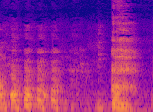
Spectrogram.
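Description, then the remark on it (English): A run of four or five short, rough coughs in quick succession, moderately loud, followed after a brief pause by one harsher, noisier cough burst. “I said I'd rather keep the cough than to unwrap that thing you've been yeah.”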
